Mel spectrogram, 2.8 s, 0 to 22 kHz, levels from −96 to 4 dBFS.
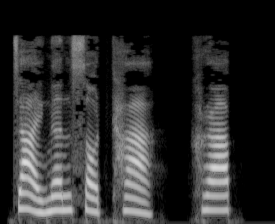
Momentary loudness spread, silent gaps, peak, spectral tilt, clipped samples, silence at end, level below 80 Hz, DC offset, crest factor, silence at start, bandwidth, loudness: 7 LU; none; -2 dBFS; -4 dB/octave; under 0.1%; 0.45 s; -60 dBFS; under 0.1%; 18 dB; 0.15 s; 12 kHz; -19 LUFS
